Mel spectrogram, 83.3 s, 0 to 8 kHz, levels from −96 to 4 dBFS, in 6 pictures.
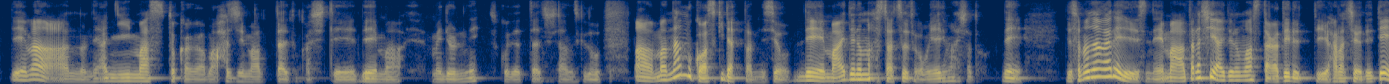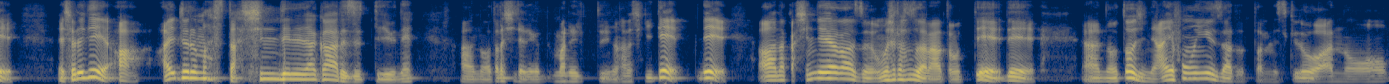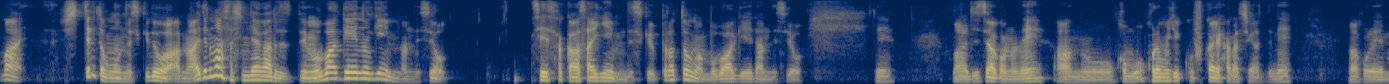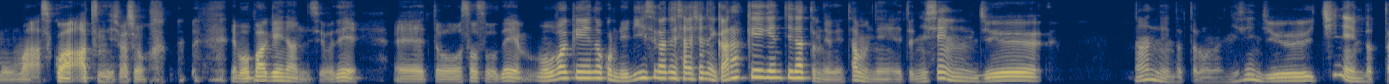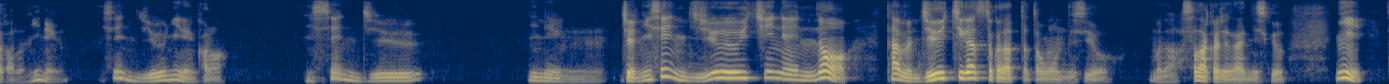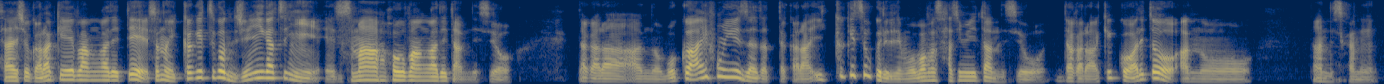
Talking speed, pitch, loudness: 380 characters per minute, 135 Hz, -22 LUFS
